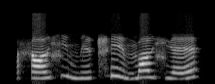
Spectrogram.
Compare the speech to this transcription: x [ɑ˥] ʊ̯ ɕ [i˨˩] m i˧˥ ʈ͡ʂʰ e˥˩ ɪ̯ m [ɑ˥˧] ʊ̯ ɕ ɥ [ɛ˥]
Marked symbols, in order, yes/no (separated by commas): no, no, no, no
